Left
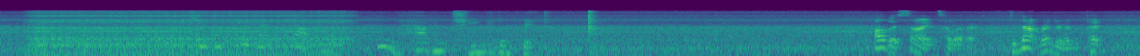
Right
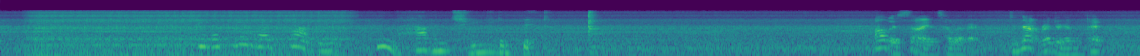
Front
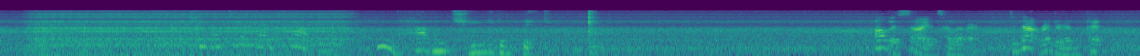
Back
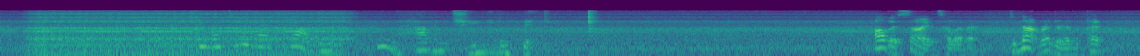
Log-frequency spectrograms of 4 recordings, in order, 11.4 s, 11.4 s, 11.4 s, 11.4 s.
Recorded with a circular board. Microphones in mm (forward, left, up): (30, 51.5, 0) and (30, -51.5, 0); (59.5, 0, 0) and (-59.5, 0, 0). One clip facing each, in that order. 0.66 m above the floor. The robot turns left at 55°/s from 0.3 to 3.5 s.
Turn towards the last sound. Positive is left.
turn(degrees=120)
